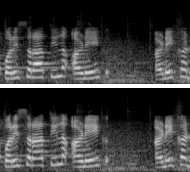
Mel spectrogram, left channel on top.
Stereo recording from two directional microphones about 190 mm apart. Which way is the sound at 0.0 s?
20° right (ahead or behind).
